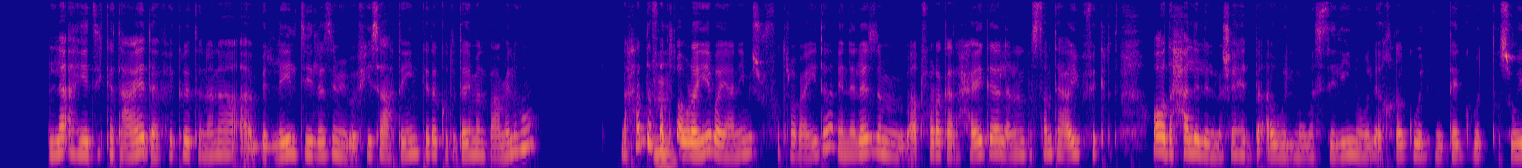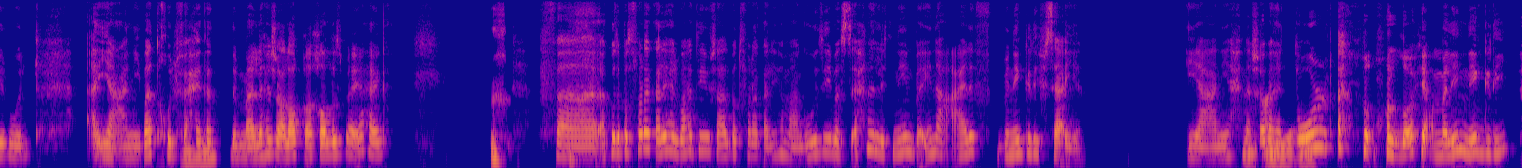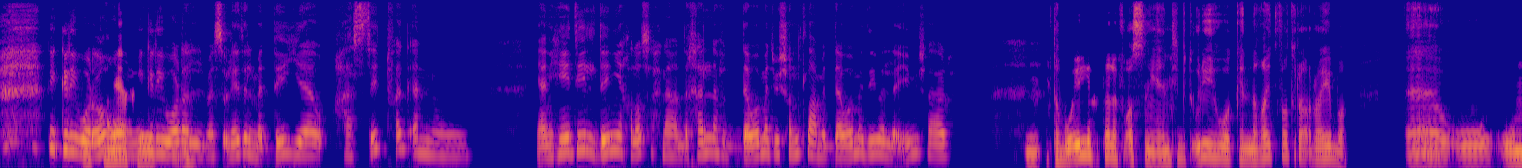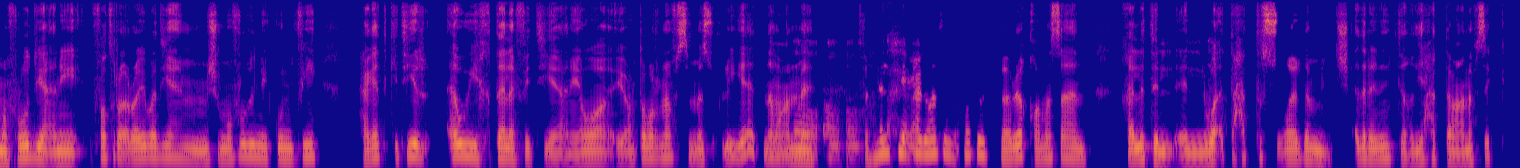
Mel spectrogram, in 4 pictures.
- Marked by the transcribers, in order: laughing while speaking: "ما لهاش علاقة خالص بأي حاجة"; laugh; laugh; laughing while speaking: "والله، عمّالين نجري"
- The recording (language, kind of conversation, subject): Arabic, advice, إزاي أقدر ألاقي وقت للراحة والهوايات؟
